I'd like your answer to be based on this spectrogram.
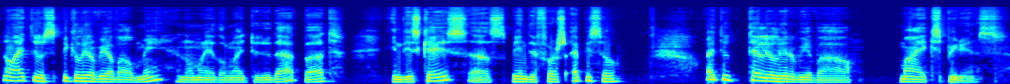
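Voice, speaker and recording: A middle-aged man with a strong Dominican Spanish accent talks straight into a close microphone with no room echo. His voice sits at an ordinary middle pitch. He speaks earnestly and often pauses, restarts and fills gaps with "uh.". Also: lively intonation. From Dominican Republic. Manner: earnest, halting, with many fillers and restarts. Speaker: immigration consultant and podcast host. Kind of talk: solo podcast monologue.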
